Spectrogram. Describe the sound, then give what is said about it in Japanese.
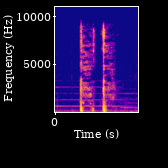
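Sudden coughing from one person: two sharp, loud coughs about half a second apart with a softer throat sound between them, over a faint steady electrical hum. “配信始めたら急に咳が出だしましたけどね”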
